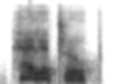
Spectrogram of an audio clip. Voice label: "heliotrope", Indian

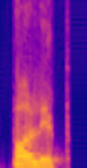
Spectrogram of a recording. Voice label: "polyp", Indian; Dictionary

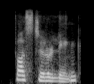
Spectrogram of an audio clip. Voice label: "fosterling", Indian

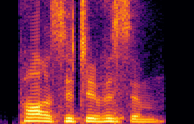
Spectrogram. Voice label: "positivism", Indian; Dictionary

